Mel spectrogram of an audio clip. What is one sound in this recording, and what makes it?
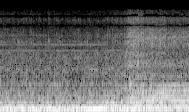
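A car's engine revs up sharply.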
